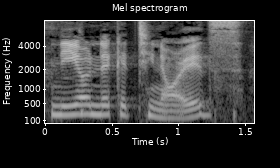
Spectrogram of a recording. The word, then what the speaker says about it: neonicotinoids: Neonicotinoids.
